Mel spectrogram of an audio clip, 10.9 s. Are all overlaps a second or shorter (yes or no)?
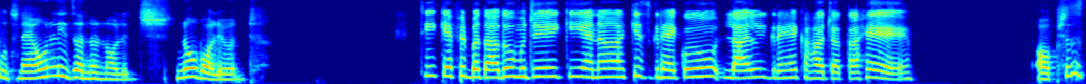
yes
